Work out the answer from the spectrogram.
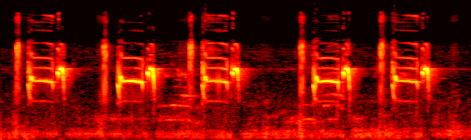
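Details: Red-headed prinia in vigorous gacor song: five phrases, each a crisp click followed by a nasal buzzing note and a short bright upturned chirp, spaced about a second apart with near silence between.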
